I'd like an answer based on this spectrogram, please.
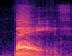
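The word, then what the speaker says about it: Badb: garlic to start off the first sister is babe which is spelled as b-a-d-b but pronounced b-a-i-b-v-e she is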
